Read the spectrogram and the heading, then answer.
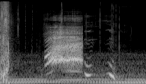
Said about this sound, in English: A small yelp as it latched onto my second toe and began chewing again.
